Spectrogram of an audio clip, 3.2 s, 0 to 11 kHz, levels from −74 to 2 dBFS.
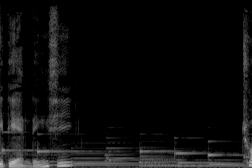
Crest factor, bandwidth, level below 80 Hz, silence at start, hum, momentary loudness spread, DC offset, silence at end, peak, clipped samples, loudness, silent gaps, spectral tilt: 22 dB; 11 kHz; -58 dBFS; 0 s; none; 17 LU; under 0.1%; 0 s; -8 dBFS; under 0.1%; -33 LUFS; none; -6 dB/octave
